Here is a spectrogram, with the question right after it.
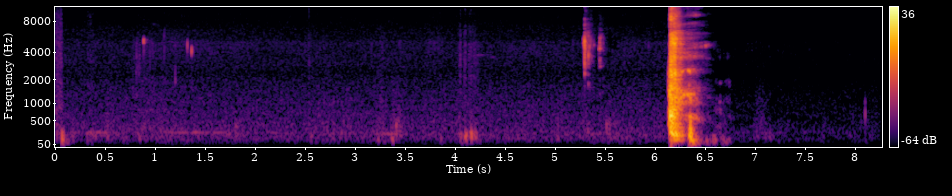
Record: {"cough_length": "8.3 s", "cough_amplitude": 32438, "cough_signal_mean_std_ratio": 0.11, "survey_phase": "alpha (2021-03-01 to 2021-08-12)", "age": "65+", "gender": "Male", "wearing_mask": "No", "symptom_none": true, "smoker_status": "Never smoked", "respiratory_condition_asthma": false, "respiratory_condition_other": false, "recruitment_source": "REACT", "submission_delay": "3 days", "covid_test_result": "Negative", "covid_test_method": "RT-qPCR"}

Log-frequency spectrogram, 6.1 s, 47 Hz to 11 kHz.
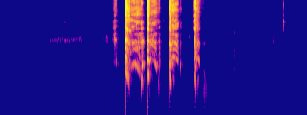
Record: {"cough_length": "6.1 s", "cough_amplitude": 32768, "cough_signal_mean_std_ratio": 0.23, "survey_phase": "beta (2021-08-13 to 2022-03-07)", "age": "18-44", "gender": "Female", "wearing_mask": "No", "symptom_new_continuous_cough": true, "symptom_runny_or_blocked_nose": true, "symptom_shortness_of_breath": true, "symptom_sore_throat": true, "symptom_abdominal_pain": true, "symptom_fatigue": true, "symptom_fever_high_temperature": true, "symptom_headache": true, "symptom_change_to_sense_of_smell_or_taste": true, "smoker_status": "Ex-smoker", "respiratory_condition_asthma": true, "respiratory_condition_other": false, "recruitment_source": "Test and Trace", "submission_delay": "1 day", "covid_test_result": "Positive", "covid_test_method": "LFT"}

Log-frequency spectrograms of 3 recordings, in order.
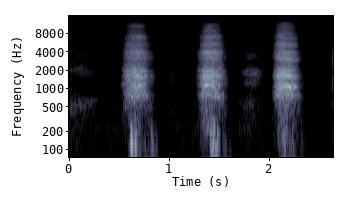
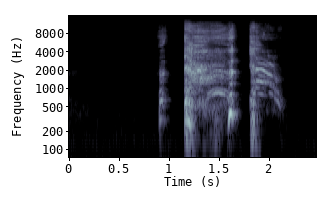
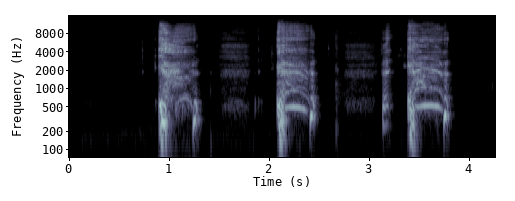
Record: {"exhalation_length": "2.6 s", "exhalation_amplitude": 20590, "exhalation_signal_mean_std_ratio": 0.41, "cough_length": "2.5 s", "cough_amplitude": 25036, "cough_signal_mean_std_ratio": 0.44, "three_cough_length": "4.3 s", "three_cough_amplitude": 25854, "three_cough_signal_mean_std_ratio": 0.41, "survey_phase": "alpha (2021-03-01 to 2021-08-12)", "age": "18-44", "gender": "Female", "wearing_mask": "No", "symptom_shortness_of_breath": true, "symptom_fatigue": true, "symptom_headache": true, "symptom_change_to_sense_of_smell_or_taste": true, "symptom_loss_of_taste": true, "smoker_status": "Never smoked", "respiratory_condition_asthma": false, "respiratory_condition_other": false, "recruitment_source": "Test and Trace", "submission_delay": "2 days", "covid_test_result": "Positive", "covid_test_method": "RT-qPCR", "covid_ct_value": 15.1, "covid_ct_gene": "N gene", "covid_ct_mean": 15.1, "covid_viral_load": "11000000 copies/ml", "covid_viral_load_category": "High viral load (>1M copies/ml)"}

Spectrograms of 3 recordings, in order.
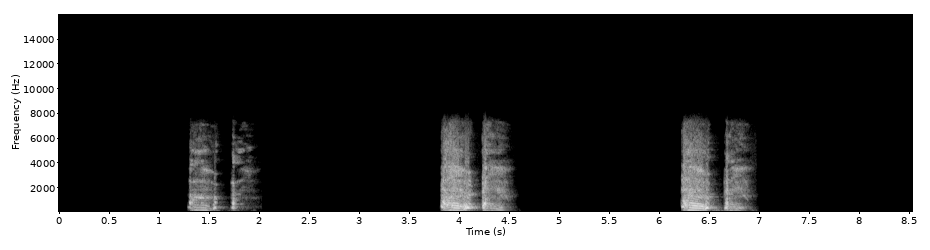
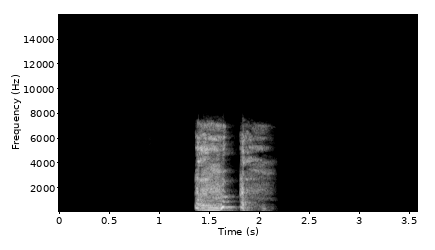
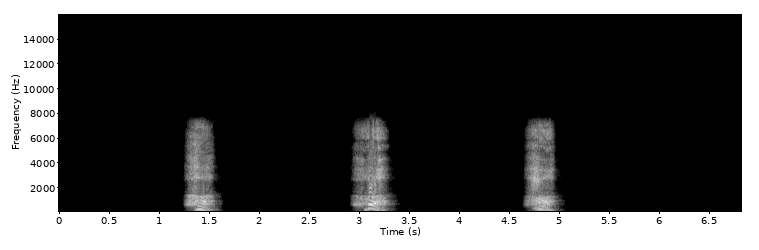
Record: {"three_cough_length": "8.5 s", "three_cough_amplitude": 29262, "three_cough_signal_mean_std_ratio": 0.32, "cough_length": "3.6 s", "cough_amplitude": 31830, "cough_signal_mean_std_ratio": 0.3, "exhalation_length": "6.8 s", "exhalation_amplitude": 32536, "exhalation_signal_mean_std_ratio": 0.27, "survey_phase": "alpha (2021-03-01 to 2021-08-12)", "age": "45-64", "gender": "Female", "wearing_mask": "No", "symptom_cough_any": true, "symptom_diarrhoea": true, "symptom_fatigue": true, "symptom_headache": true, "symptom_onset": "3 days", "smoker_status": "Never smoked", "respiratory_condition_asthma": false, "respiratory_condition_other": false, "recruitment_source": "Test and Trace", "submission_delay": "2 days", "covid_test_result": "Positive", "covid_test_method": "RT-qPCR", "covid_ct_value": 22.7, "covid_ct_gene": "ORF1ab gene"}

